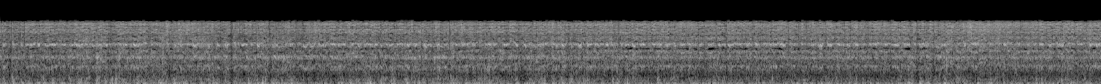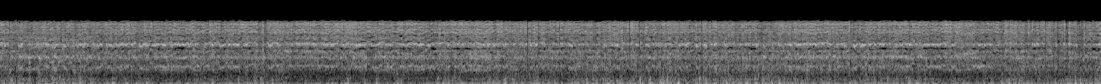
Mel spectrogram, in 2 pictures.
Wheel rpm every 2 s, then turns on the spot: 220, 210, 220, 230, 240, 240, 220, 220, 220, 220, 220.
none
